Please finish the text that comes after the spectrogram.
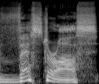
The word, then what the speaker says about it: Västerås: This is from a city called Västerås in Sweden. It kind of sounds like Westeros from Game of Thrones, but it's spelled differently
